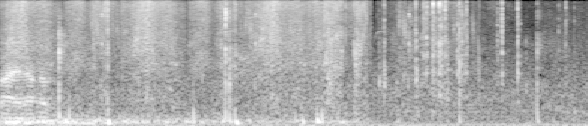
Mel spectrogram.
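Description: A rifle rattles as it is raised.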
